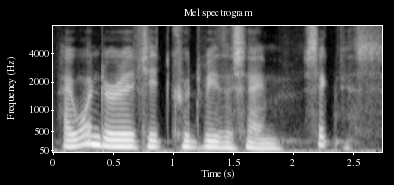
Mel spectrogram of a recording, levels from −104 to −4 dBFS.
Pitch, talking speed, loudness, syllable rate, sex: 135 Hz, 195 wpm, -16 LUFS, 4.4 syllables/s, male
